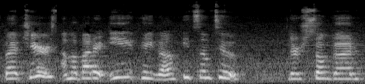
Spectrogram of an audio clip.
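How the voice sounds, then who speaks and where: A woman's voice: sits high, moderate pace, slight background noise, rough recording. A woman vlogging at home in her kitchen, chatting casually as she cooks, filling her talk with "like" and dropping in Spanish words. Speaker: lifestyle vlogger. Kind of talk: casual cooking vlog chat.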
